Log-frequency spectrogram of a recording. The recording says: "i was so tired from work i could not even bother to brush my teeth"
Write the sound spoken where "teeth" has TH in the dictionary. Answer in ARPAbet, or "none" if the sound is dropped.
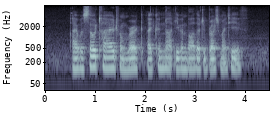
TH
